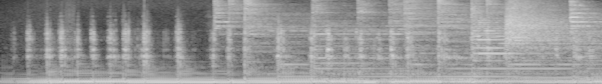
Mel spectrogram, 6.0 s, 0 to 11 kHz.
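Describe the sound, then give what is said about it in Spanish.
A loud alternative rock song by an American band founded in 1987 in Seattle, with heavily distorted guitars, opening on a pulsing riff before the full band crashes in around two seconds with dense, driving cymbals. No voices are heard. “una banda de rock alternativa ¿no? estadounidense fundada en el 87 en la ciudad de Seattle”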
